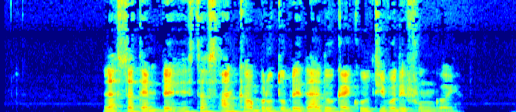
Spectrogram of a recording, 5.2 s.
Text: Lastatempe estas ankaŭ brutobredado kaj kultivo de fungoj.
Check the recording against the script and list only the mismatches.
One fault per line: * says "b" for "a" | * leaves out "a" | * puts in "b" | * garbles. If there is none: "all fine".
all fine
